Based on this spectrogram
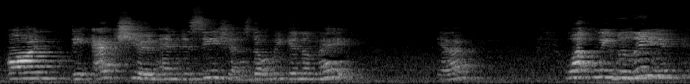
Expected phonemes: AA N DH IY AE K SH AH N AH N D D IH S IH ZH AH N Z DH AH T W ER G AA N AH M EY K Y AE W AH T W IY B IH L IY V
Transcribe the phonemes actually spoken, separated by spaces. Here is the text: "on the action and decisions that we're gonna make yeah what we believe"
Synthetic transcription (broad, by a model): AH N DH IY AE K SH AH N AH N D D IH S IH ZH AH N Z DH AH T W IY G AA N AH M EY K Y AE W AH T W IY B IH L IY V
